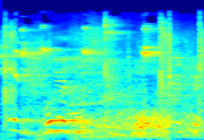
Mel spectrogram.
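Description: Table tennis ball clicking and pinging off bats and table as a rally ends, with a short, loud shout from a player in the first second.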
